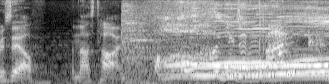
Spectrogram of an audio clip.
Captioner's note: men exclaiming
